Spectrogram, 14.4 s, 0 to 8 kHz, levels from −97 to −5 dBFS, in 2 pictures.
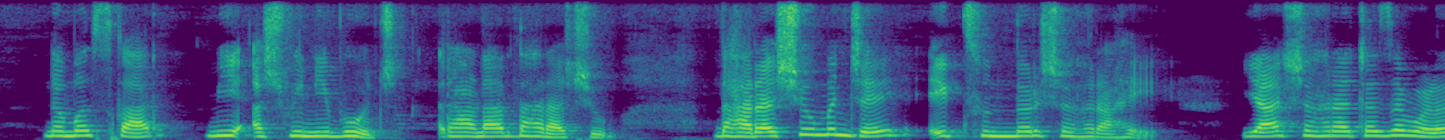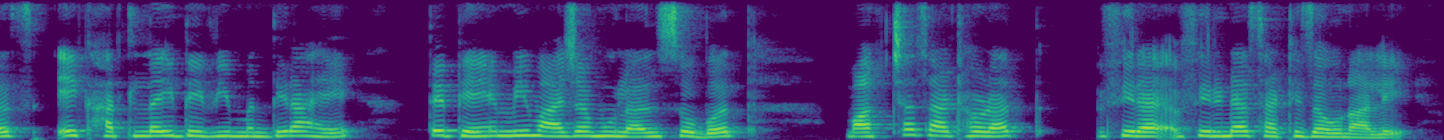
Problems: constant background noise, background conversations at intervals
